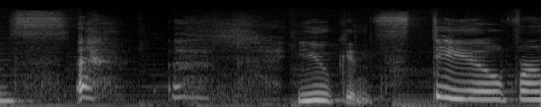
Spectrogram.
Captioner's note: laughs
